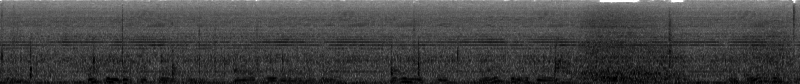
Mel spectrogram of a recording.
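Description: Low, steady mains hum from electrical bench equipment, with faint background room noise.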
